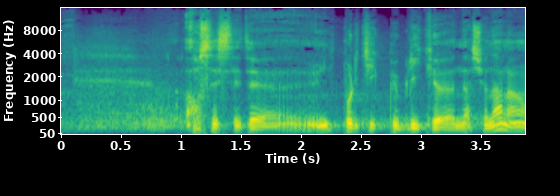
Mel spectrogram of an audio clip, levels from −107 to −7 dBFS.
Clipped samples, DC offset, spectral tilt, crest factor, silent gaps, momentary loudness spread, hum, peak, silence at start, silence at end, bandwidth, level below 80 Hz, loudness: under 0.1%; under 0.1%; -3.5 dB/octave; 16 dB; none; 17 LU; none; 0 dBFS; 0 s; 0 s; 15.5 kHz; -52 dBFS; -15 LUFS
